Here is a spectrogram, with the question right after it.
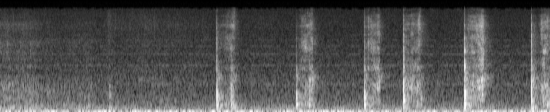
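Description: The end of an orange paintbrush traces lines across the lid of a printed cardboard paint-set box, producing a series of short, dry scratching and rubbing strokes. Each stroke is a brief, bright, papery swipe over a soft, low background rumble.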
